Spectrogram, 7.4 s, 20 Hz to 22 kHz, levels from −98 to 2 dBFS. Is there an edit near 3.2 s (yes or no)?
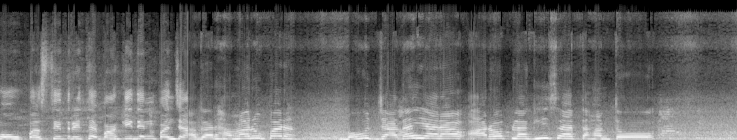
no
